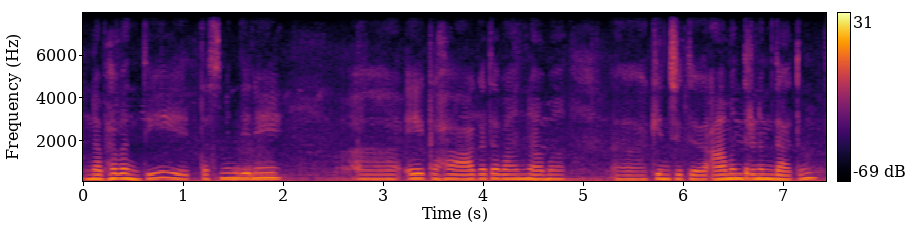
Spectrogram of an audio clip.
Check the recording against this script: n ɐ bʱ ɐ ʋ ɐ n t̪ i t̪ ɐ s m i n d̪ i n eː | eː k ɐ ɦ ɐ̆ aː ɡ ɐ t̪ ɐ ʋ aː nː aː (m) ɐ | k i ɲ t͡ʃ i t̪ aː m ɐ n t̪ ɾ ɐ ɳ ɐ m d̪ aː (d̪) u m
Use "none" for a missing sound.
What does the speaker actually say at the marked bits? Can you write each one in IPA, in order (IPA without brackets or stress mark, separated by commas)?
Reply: m, t̪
